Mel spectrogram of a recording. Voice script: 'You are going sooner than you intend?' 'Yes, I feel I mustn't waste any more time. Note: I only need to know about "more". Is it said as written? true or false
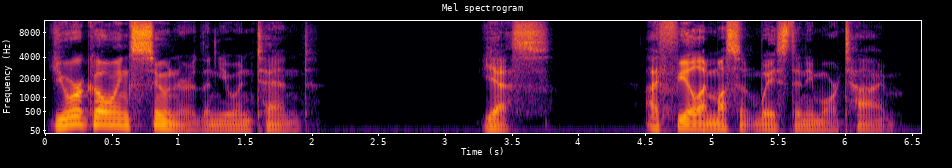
true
